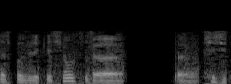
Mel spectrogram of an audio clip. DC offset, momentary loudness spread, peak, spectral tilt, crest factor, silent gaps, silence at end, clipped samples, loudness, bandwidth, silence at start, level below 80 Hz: 0.2%; 8 LU; -20 dBFS; -5 dB/octave; 16 dB; 1.33-1.68 s; 0 s; under 0.1%; -36 LUFS; 5 kHz; 0 s; -56 dBFS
